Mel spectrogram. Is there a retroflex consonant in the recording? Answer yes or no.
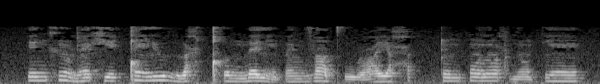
yes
